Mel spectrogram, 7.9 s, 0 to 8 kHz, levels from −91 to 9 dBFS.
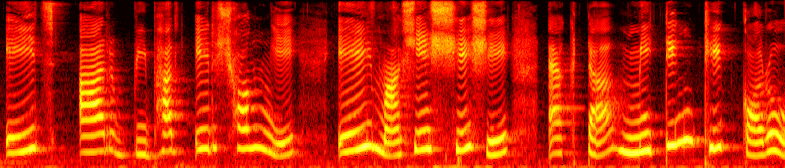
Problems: none marked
